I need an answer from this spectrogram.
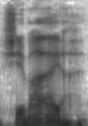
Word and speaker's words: Shivaya: For like Shiva, for example, masculine ah sound at the end, you just prolong the ah and you make it aya. So Om Shivaya Nama.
